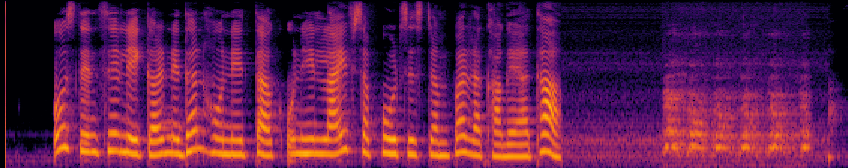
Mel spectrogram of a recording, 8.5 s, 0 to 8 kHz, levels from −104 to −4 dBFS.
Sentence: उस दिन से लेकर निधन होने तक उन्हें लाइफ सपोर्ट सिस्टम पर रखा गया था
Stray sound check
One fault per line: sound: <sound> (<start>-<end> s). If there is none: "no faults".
sound: bark (6.6-8.2 s)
